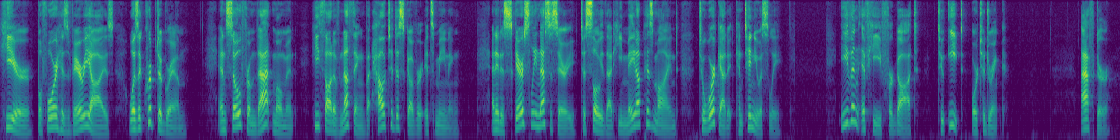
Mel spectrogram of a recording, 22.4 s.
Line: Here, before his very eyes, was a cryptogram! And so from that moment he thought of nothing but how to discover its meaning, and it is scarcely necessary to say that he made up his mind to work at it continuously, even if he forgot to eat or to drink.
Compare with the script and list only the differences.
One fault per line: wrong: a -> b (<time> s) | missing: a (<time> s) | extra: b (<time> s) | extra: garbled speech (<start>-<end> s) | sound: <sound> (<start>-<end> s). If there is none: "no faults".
extra: After (21.6 s)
